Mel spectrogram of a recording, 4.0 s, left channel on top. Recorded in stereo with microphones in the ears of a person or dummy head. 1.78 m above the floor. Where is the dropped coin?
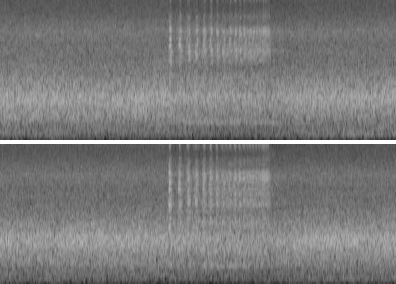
40° right (ahead or behind), 2 m.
